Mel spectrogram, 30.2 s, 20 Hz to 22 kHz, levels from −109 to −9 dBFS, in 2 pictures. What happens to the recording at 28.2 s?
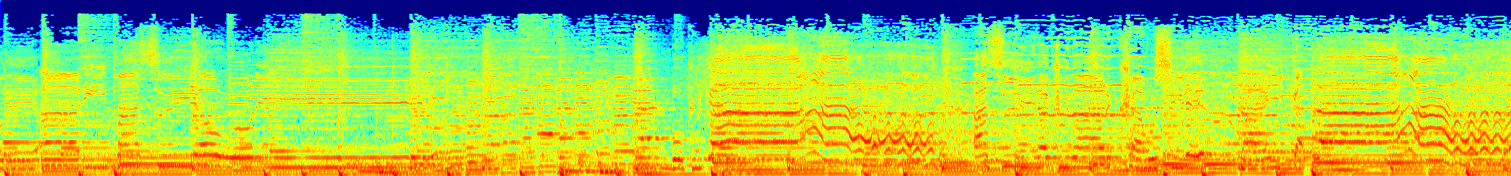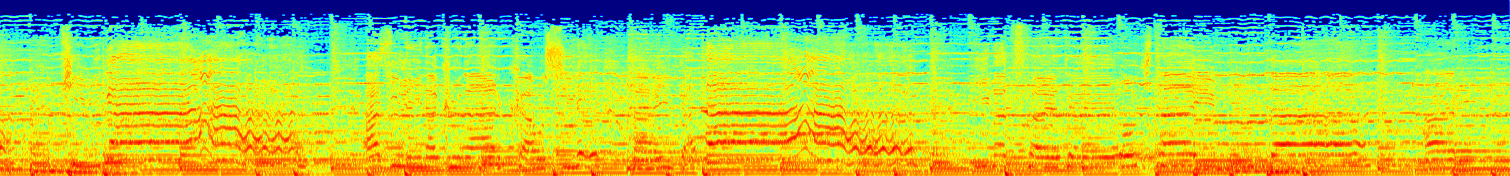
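Nothing goes wrong at 28.2 s; the audio plays through that moment intact, with no audible fault.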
